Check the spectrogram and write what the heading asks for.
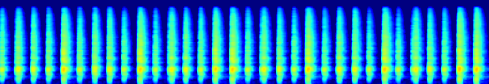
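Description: Marching snare drum played with sticks: the 'ones' line of the choo-choo moving-rudiment grid, about five even strokes a second, with louder accented strokes among them.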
